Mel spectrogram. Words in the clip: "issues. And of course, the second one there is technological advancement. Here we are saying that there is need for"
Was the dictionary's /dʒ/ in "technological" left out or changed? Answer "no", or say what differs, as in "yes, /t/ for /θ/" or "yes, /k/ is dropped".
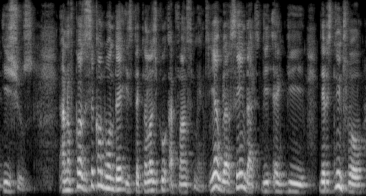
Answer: no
